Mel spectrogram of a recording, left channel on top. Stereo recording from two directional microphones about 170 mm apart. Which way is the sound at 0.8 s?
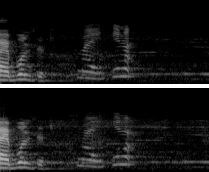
Centre (ahead or behind).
